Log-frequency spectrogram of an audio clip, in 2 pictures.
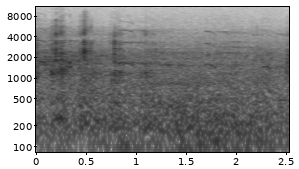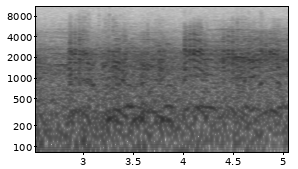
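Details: Crowded Northern gannet colony on the sea cliffs of Syltefjordstauran, Varanger, Norway; many overlapping rasping, guttural calls with louder bursts standing out from a constant background din of the colony.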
